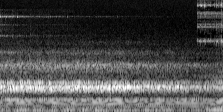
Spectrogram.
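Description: Quiet ambient background music: a low steady drone with long held tones.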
